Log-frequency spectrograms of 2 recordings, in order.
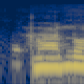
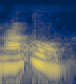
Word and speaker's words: H0: H0 ya, bukan HO. Yang satu bacanya HO, ini H0. Null hypothesis.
